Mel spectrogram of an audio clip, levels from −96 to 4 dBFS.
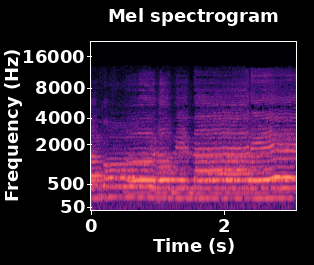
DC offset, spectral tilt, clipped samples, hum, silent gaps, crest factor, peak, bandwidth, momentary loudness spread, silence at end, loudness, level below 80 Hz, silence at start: under 0.1%; -4.5 dB/octave; under 0.1%; none; none; 12 dB; -12 dBFS; 12.5 kHz; 6 LU; 0 s; -26 LUFS; -66 dBFS; 0 s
